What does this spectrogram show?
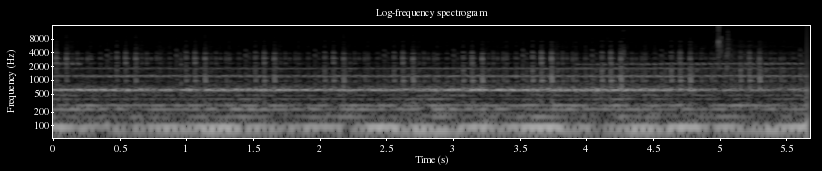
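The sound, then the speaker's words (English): Cricket Voice, a field-recording composition by German Canadian field recordist and acoustic ecologist Hildegard Westerkamp, built from cricket sounds, heard as layered, sustained drone tones with a deep low hum and faint rhythmic pulsing, steady and unbroken throughout with no voices. “What you're hearing at the moment is Cricket Voice by German Canadian field recordist and acoustic ecologist Hildegard Westerkamp.”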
